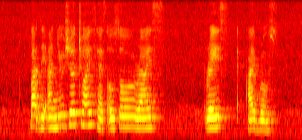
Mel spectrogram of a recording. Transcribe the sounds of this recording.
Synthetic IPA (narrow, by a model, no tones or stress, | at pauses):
bat̚diʔãnjuʒuəlt͡ʃɔɪshɛsɔlso | ɹesʔaɪvɹos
